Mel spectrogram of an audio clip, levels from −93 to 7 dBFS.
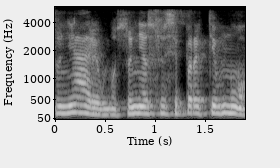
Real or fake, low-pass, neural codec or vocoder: fake; 5.4 kHz; vocoder, 44.1 kHz, 128 mel bands, Pupu-Vocoder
